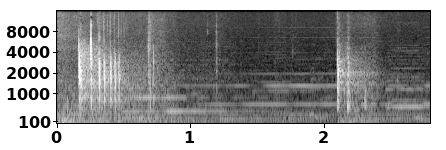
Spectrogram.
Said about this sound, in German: Gut, dann äh, für den nächsten Abschnitt äh, bitte noch einmal äh, würfeln.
